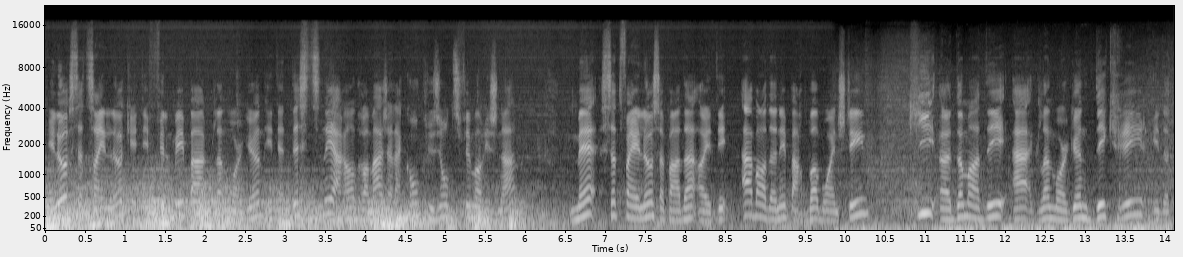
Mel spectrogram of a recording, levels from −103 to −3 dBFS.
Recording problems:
rain or running water; very loud; throughout; 5 dB above the speech

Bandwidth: 17 kHz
